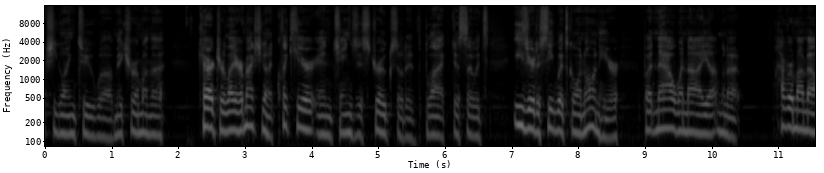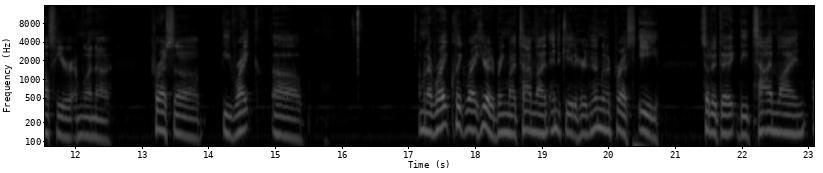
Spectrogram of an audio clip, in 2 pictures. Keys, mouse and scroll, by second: 2.1 click, 2.9 click, 4.5 click, 14.3 right click, 20.3 e.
